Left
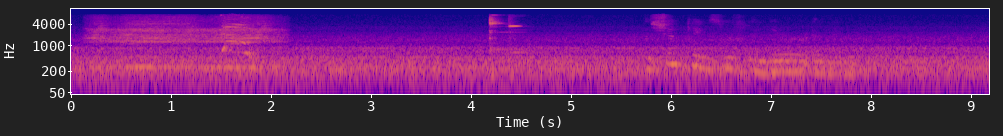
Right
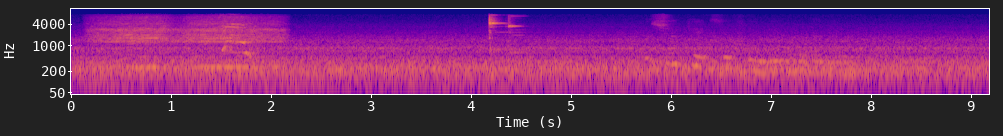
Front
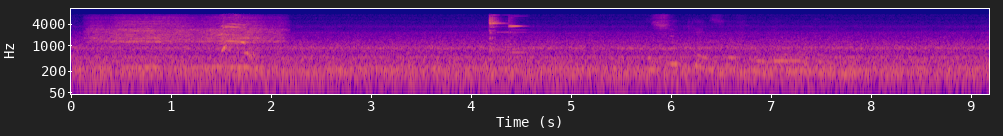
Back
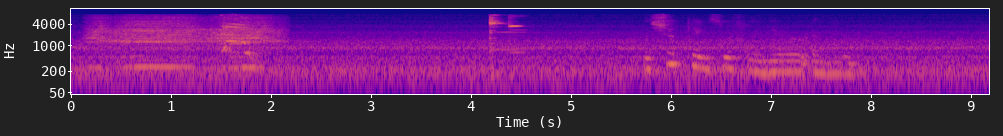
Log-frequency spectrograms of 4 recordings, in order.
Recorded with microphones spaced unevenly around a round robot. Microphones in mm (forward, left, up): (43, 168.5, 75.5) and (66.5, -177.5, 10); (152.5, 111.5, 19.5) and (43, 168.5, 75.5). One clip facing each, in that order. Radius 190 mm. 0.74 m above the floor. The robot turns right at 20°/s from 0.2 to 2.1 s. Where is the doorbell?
95° right, 2 m.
